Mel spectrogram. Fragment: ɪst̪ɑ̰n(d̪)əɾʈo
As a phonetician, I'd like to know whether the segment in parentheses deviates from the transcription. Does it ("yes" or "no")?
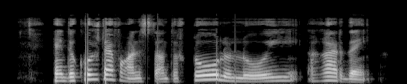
yes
